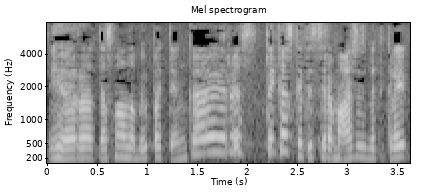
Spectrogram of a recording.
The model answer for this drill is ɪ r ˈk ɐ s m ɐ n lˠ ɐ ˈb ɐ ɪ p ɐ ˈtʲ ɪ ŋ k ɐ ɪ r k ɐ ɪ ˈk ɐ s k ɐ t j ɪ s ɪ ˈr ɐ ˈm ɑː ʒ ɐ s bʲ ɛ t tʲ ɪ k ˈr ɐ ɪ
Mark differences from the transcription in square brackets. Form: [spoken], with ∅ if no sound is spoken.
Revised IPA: ɪ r [ˈt] ɐ s m ɐ n lˠ ɐ ˈb ɐ ɪ p ɐ ˈtʲ ɪ ŋ k ɐ ɪ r [t] ɐ ɪ ˈk ɐ s k ɐ t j ɪ s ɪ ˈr ɐ ˈm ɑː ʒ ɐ s bʲ ɛ t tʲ ɪ k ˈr ɐ ɪ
